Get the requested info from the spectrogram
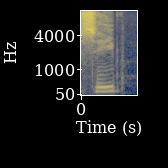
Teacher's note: qalqalah itu ada suara pantulan, cara bacanya dipantulkan ya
